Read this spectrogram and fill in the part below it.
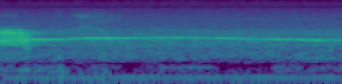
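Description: An ambulance siren drives a single steady, slowly wavering wail through the whole stretch, moderately loud and near, with no speech over it.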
